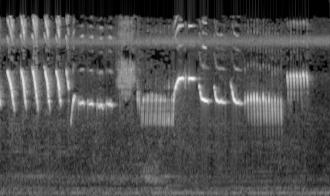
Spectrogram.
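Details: Singing canary meant as a master song for young canaries: opens with a row of rapid rising chips, then sliding whistles, buzzy rolled phrases and repeated short swoops, with a low steady hum behind.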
